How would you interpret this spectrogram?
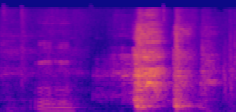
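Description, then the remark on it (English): A brief voiced murmur, then two harsh coughs in quick succession, the first louder and the second following about half a second later. “That was a cough.”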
